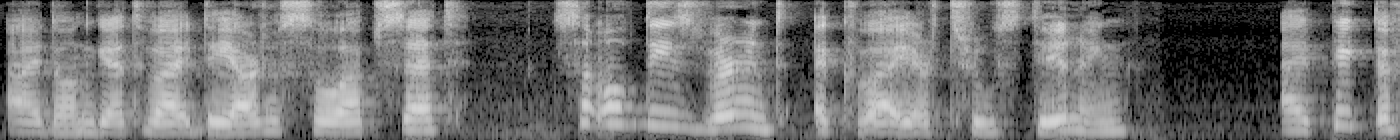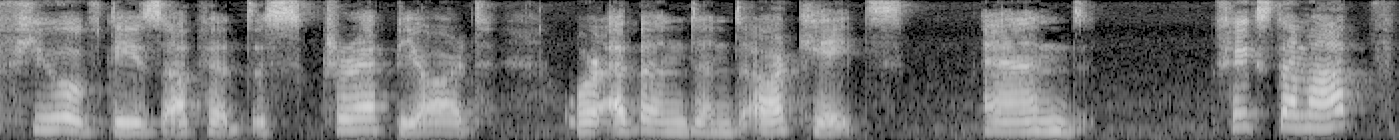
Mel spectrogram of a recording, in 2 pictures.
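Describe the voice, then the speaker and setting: Woman voicing a pompous teenage turtle boy inventor, slow-talking. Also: mid-range voice, vocal fry, a little mellow, pitched below the performer's own voice. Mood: defensive. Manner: pompous, wordy, theatrical. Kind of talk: cartoon comic dub acting.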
